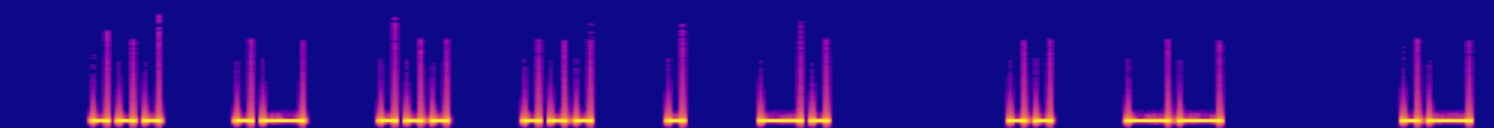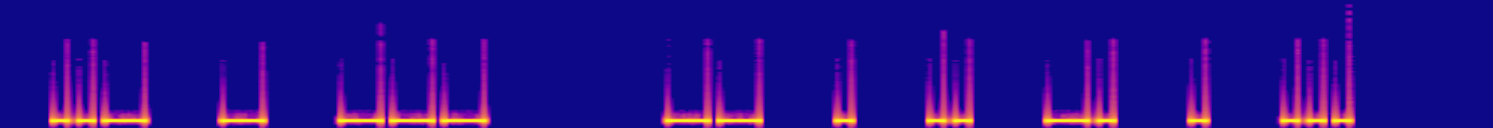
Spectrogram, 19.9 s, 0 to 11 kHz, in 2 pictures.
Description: Morse code, heard as a keyed tone, about 14 wpm, spaced as for 10 wpm, 680 Hz. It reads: SASSEN IM AUTO MEINES
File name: Morsekurs / Witze / Witz 26. Oktober 2021, 50 F70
